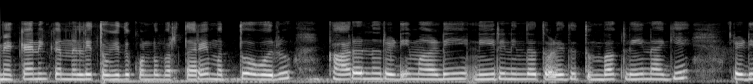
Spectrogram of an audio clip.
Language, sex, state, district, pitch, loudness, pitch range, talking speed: Kannada, female, Karnataka, Belgaum, 235 Hz, -13 LUFS, 230-250 Hz, 120 wpm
